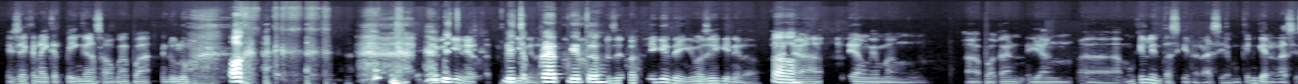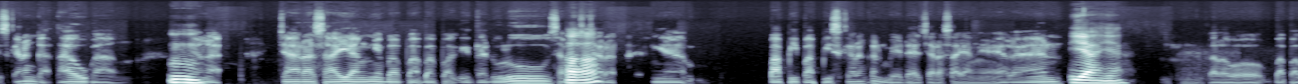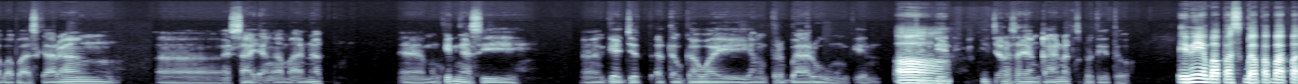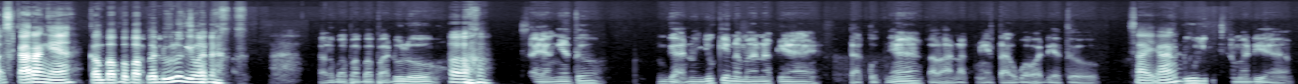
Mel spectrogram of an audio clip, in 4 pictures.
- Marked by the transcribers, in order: laugh; static; laugh; distorted speech; laughing while speaking: "gimana?"; laughing while speaking: "Heeh"
- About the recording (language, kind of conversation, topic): Indonesian, podcast, Pelajaran atau kebiasaan apa dari orang tua atau kakek-nenek yang sampai sekarang masih berguna bagi Anda?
